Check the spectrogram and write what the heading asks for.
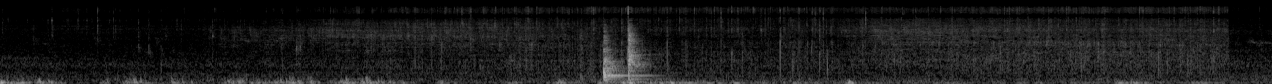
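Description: Eggs sizzling steadily as they fry in butter on a flat-top griddle, with a few soft handling thumps in the first seconds. A single brief, loud pitched sound stands out about six seconds in.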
